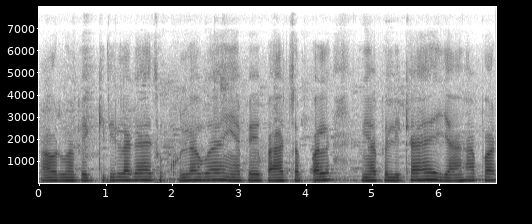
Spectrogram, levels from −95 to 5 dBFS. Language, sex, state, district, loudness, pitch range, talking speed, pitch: Hindi, male, Odisha, Khordha, -17 LUFS, 135-155 Hz, 190 wpm, 145 Hz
